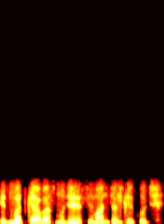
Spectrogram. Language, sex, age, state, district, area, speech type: Urdu, male, 30-45, Bihar, Purnia, rural, conversation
